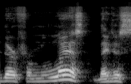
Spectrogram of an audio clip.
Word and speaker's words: Leicester: place up home where i'm from it's called it's spelled l-e-c-e-i-s-t-e-r now some people say i'm from leecester lee sester but everybody that's from up there said they're from leicester they just say lester they don't stay say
